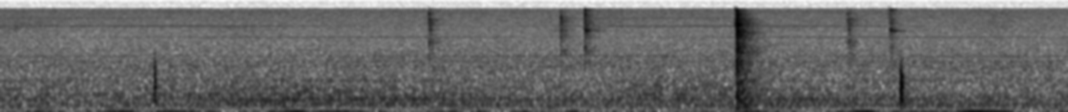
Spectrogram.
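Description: A short click sounds as a chess piece is moved.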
